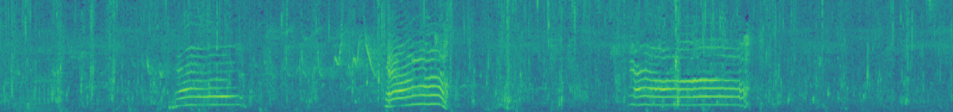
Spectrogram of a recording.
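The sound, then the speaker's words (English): Three drawn-out, clear cat meows from a cat swimming in water after a drifting boat, each a few tenths of a second long and evenly spaced, rising above a faint, noisy background. “Cat surfaces, shaking its head dry. Cat turns to find the boat some distance away. Cat paddles after it.”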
